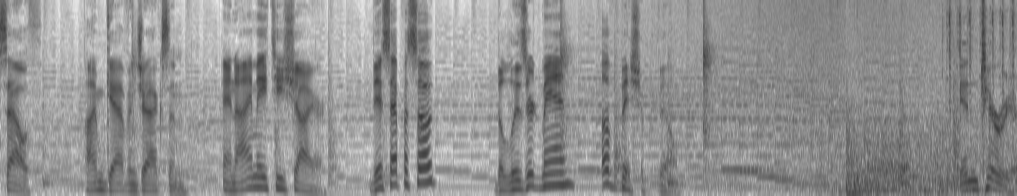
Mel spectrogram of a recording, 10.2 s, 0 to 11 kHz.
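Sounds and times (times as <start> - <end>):
speech: 0.0 - 6.9, 9.6 - 10.1
steady rain: 7.4 - 10.1
deep loud rumble of thunder: 8.1 - 10.1.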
